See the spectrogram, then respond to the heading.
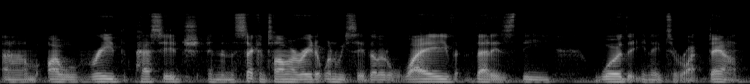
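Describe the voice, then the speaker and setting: An Australian man, a school teacher, reading a spelling test passage aloud to children in deliberate phrases with pauses. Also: medium pitch, little pitch movement, creaky, pushed and bright, a little hiss or hum.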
